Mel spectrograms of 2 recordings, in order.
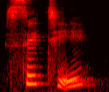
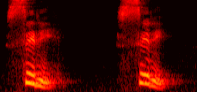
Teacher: this T changes and it becomes this fast D sound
